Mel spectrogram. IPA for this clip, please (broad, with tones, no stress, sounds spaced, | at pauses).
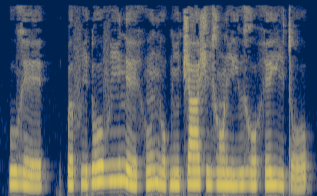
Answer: u˨ ɣ eː˨ | k͡p ə˨ f i˨ ɗ oː˦ v iː˦ n eː˨ h ũ˧ ɲ o˨ ɓ ĩ˧ t͡ʃ aː˦ ʃ i˧ ɣ ɔ̃˦ ɾ i˧ j ɨ˦ ɣ o˦ h e˦ j i˧ t o˨˦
